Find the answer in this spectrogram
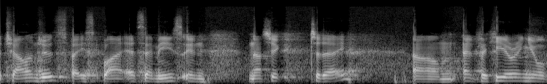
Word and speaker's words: Nashik: so much Mr Michael and you absolutely correctly pronounced nashik so we got really happy when you said nashik oh really I thought I would get some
